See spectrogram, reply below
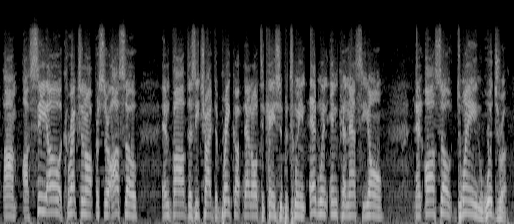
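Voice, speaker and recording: High-voiced emphatic news reporter. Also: male voice, fairly bright tone, low-quality recording. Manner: emphatic, repeats key words, asks viewers to remember. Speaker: field reporter. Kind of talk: local TV news field report.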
